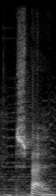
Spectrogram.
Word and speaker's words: Spui: Over there is the Spui Square, and I guess Spui is a difficult word for you to pronounce, probably, unless you're Dutch.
